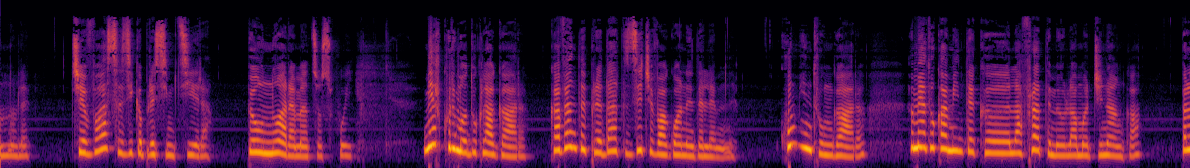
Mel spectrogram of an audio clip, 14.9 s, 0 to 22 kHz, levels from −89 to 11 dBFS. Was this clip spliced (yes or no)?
no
